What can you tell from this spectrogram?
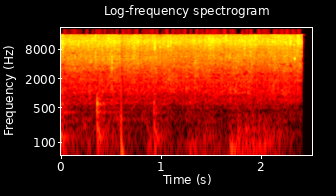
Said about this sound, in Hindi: प्याज को ब्राउन होने तक, लाइट ब्राउन, डार्क ब्राउन नहीं, लाइट ब्राउन होने तक हम इसे इसी में भूनेंगे।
